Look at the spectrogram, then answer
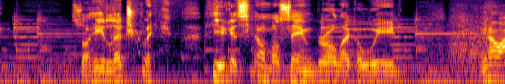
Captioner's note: laugh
